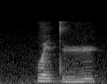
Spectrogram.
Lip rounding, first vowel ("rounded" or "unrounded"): unrounded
